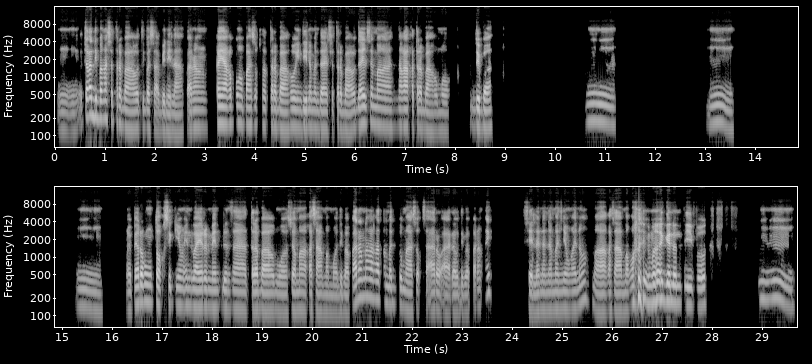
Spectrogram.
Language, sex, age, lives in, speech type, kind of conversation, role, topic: Filipino, male, 35-39, Philippines, conversation, unstructured, none, Ano ang ginagawa mo kapag naiinis ka sa tuwing naaalala mo ang isang tao?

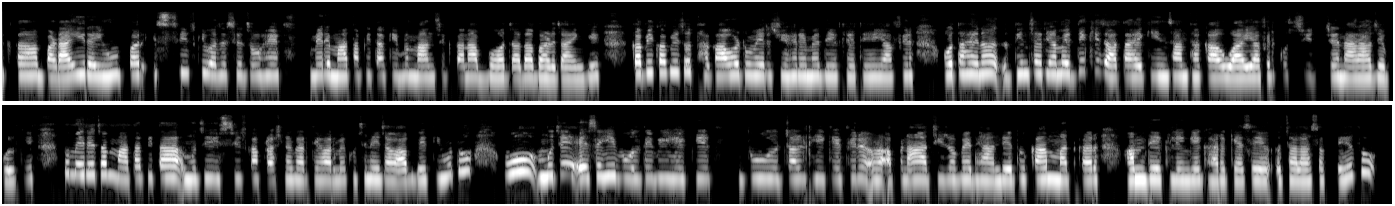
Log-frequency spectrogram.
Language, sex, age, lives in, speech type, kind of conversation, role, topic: Hindi, female, 20-24, India, conversation, advice, user, मैं परिवार, काम और शौकों के बीच सही संतुलन कैसे बनाऊँ?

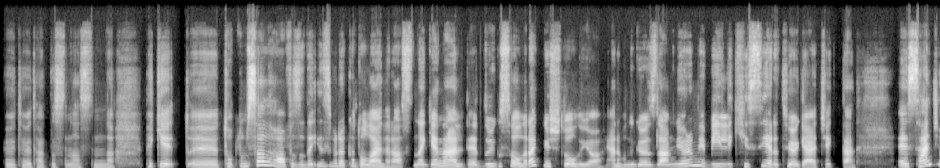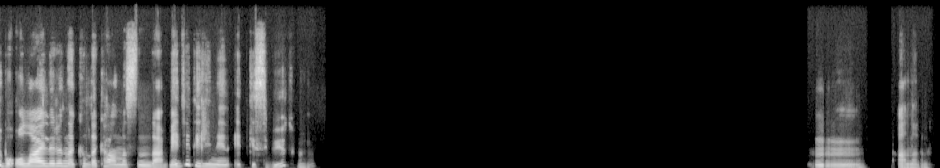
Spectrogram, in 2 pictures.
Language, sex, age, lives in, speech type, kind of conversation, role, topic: Turkish, female, 35-39, Austria, read, expert-assistant, asker, Bir haberin televizyon yerine internetten yayınlanmasını, günlük yaşamdaki bir duruma benzetebilir misiniz? Bu değişimin etkisini somut bir örnekle anlatır mısınız?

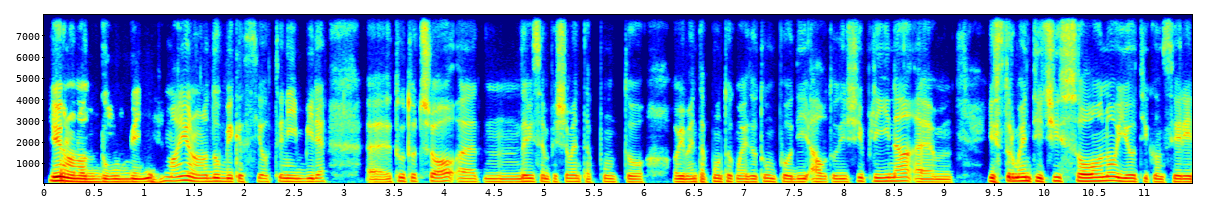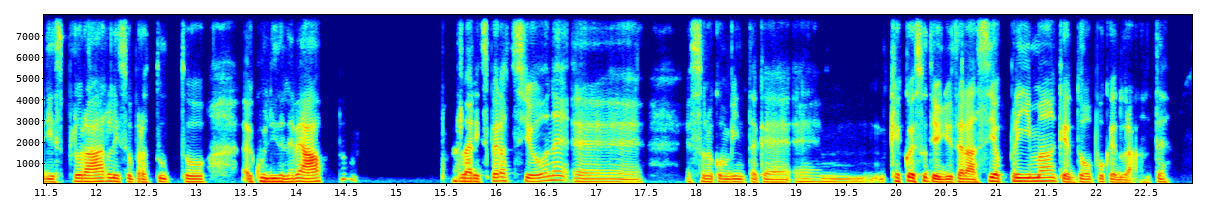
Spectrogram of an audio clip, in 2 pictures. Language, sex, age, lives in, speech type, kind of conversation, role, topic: Italian, female, 50-54, United States, conversation, advice, advisor, Come posso gestire la paura del giudizio sociale prima di eventi o riunioni?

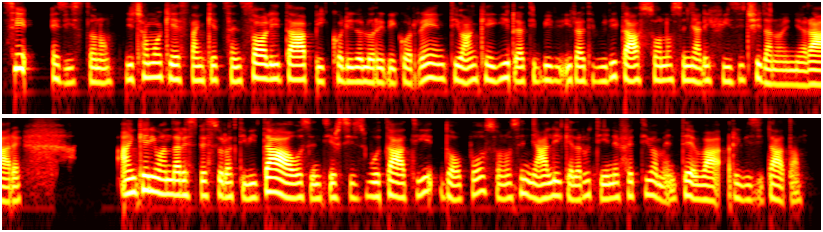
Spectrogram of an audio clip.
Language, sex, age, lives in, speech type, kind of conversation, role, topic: Italian, female, 25-29, Italy, read, expert-assistant, expert, In che modo piccoli cambiamenti quotidiani possono portare a grandi miglioramenti personali nel tempo?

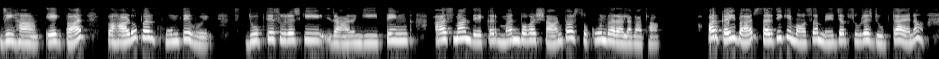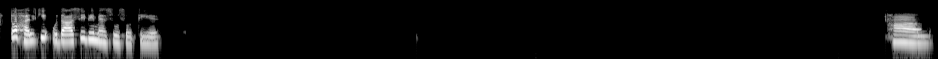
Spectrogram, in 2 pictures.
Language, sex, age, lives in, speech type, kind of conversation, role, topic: Hindi, female, 35-39, India, read, expert-assistant, asker, सूरज डूबने के बाद आसमान लाल क्यों हो जाता है?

